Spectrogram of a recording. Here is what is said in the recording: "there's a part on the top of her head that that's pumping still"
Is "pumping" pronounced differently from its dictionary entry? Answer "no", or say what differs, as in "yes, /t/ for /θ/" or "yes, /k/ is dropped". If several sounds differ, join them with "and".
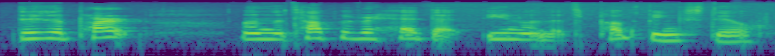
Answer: no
